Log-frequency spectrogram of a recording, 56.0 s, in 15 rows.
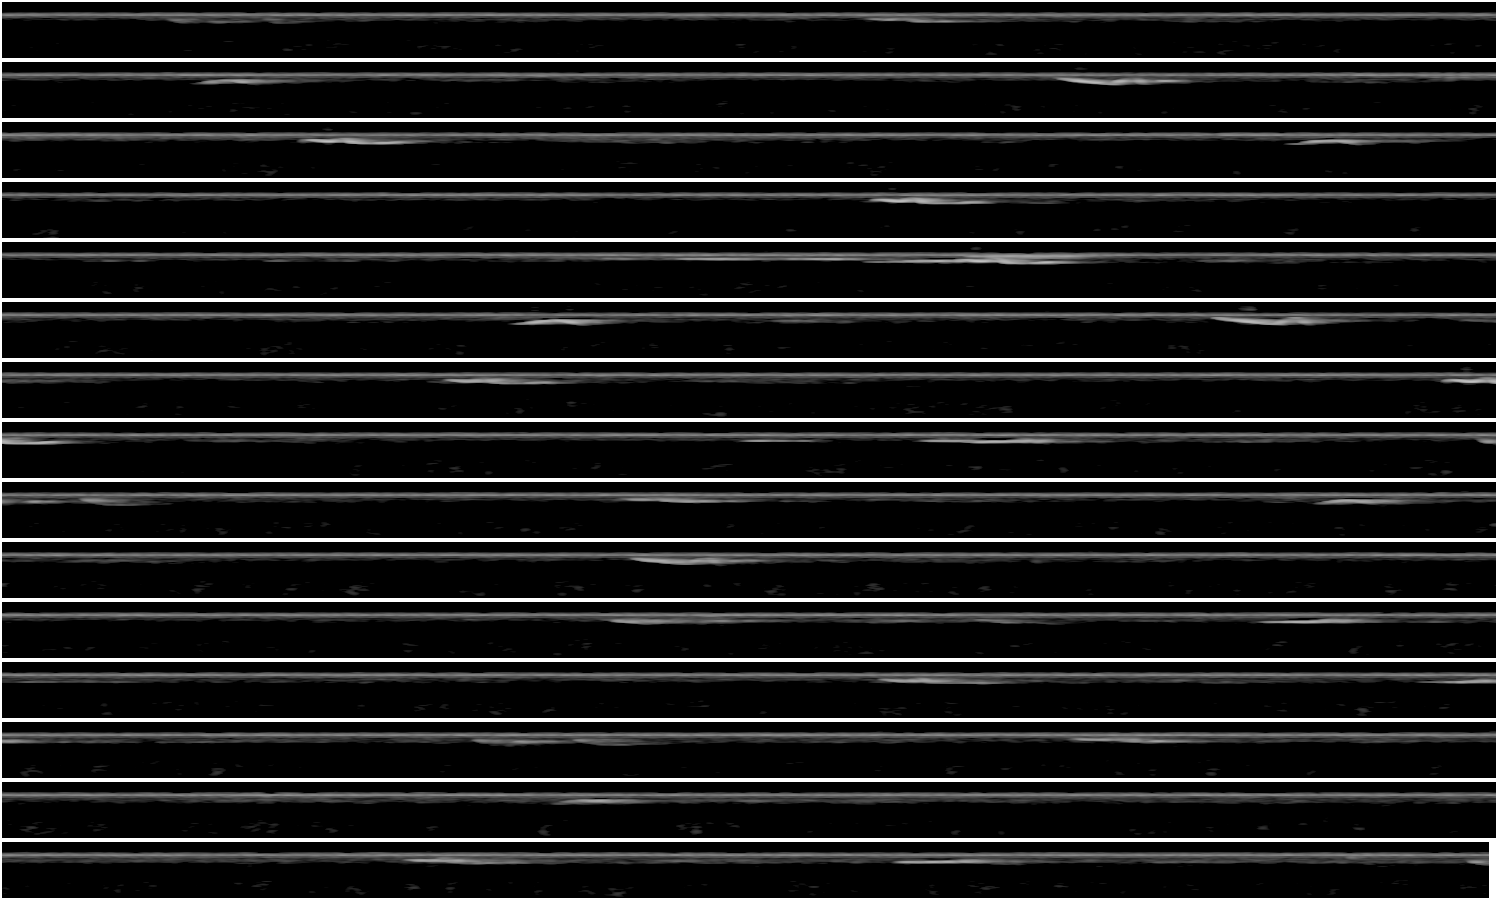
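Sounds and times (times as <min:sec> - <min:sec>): songbird chirping: 0:02.2 - 0:03.1, 0:04.1 - 0:05.4, 0:06.3 - 0:11.7, 0:12.6 - 0:14.2, 0:15.2 - 0:18.3, 0:19.7 - 0:20.9, 0:21.6 - 0:22.7, 0:23.5 - 0:24.5, 0:26.0 - 0:27.0, 0:28.0 - 0:30.4, 0:31.5 - 0:32.3, 0:33.0 - 0:34.1, 0:35.1 - 0:35.7, 0:38.8 - 0:41.4, 0:43.2 - 0:46.6, 0:49.9 - 0:50.8, 0:53.2 - 0:56.0.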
